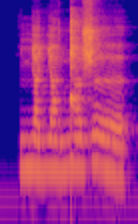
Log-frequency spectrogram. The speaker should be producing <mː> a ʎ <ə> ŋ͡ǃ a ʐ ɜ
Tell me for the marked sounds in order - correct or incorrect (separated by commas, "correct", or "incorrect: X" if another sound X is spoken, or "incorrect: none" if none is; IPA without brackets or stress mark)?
incorrect: ɲ, incorrect: a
